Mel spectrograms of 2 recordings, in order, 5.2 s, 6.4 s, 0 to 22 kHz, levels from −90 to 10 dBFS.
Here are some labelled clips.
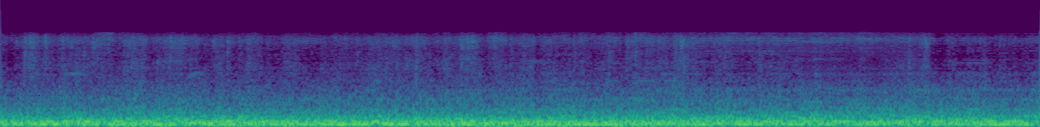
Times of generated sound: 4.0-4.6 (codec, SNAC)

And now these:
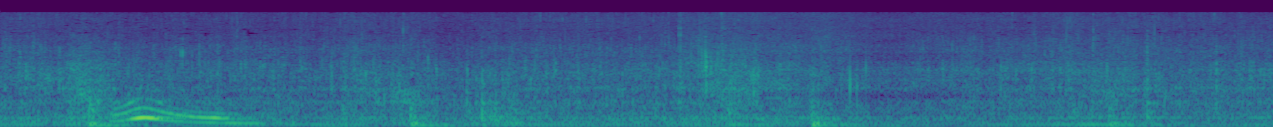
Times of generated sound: 3.8-4.8 (codec, SNAC)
